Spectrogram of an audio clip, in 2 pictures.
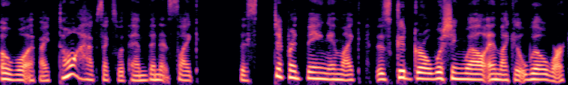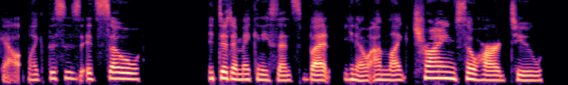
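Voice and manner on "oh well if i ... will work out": ordinary talk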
